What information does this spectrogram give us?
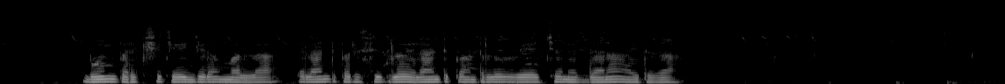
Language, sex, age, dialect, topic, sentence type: Telugu, male, 31-35, Telangana, agriculture, question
